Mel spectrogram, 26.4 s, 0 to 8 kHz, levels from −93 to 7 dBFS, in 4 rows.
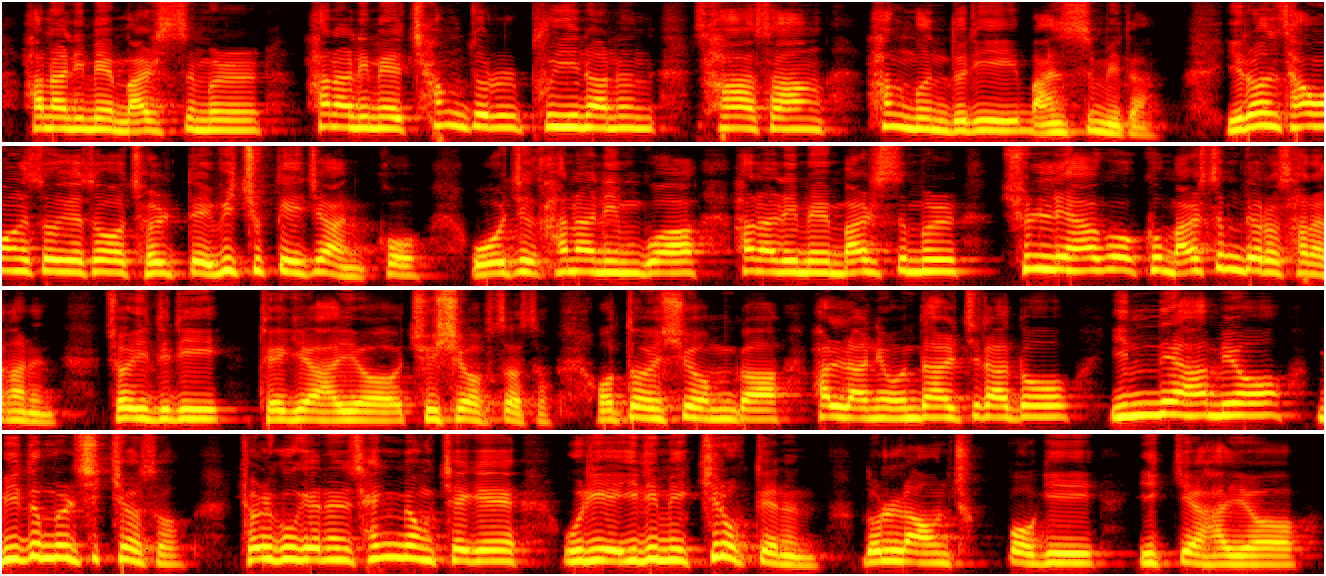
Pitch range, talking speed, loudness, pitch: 165-215 Hz, 305 characters per minute, -21 LUFS, 190 Hz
